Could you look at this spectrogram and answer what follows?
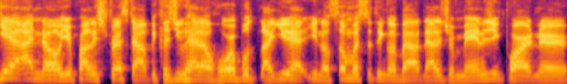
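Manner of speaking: normal talking voice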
